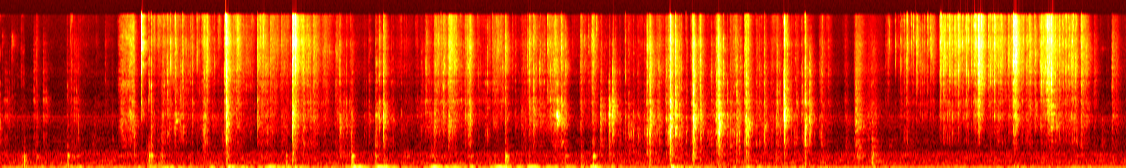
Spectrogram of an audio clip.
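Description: Plastic wrapping being torn off a box of Panini Recon basketball cards and the packs inside handled and opened: a long run of sharp crinkles and rips, thickest about two thirds of the way through, with a stretch of hissing crinkle near the end.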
